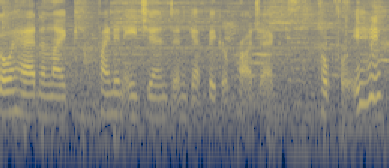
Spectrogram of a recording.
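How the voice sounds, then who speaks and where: Music in the background and audible room echo behind a woman at a medium pitch and a moderate pace. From northern Germany. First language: German. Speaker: actress. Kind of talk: interview. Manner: halting, many fillers.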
